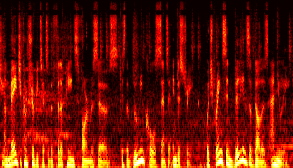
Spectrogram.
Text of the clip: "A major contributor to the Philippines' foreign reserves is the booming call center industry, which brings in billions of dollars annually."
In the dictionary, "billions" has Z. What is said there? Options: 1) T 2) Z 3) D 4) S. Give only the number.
2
